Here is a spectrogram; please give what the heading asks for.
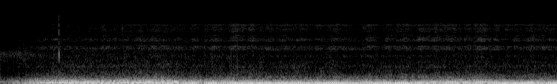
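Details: Deep, uneven, lumpy idle from an old small-block 350 V8 with a Torker intake in a Chevelle, with a slight lope and no clear knock; the owner suspects a mild cam or simply a worn-out engine, which is not confirmed.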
